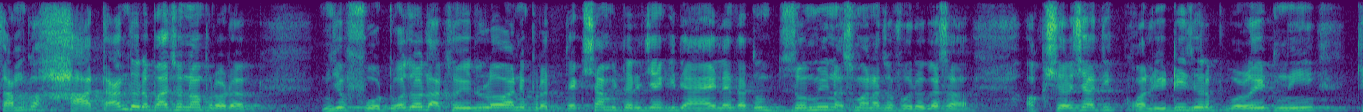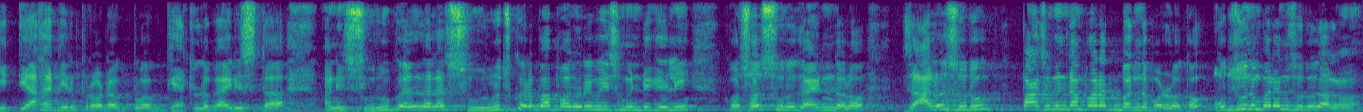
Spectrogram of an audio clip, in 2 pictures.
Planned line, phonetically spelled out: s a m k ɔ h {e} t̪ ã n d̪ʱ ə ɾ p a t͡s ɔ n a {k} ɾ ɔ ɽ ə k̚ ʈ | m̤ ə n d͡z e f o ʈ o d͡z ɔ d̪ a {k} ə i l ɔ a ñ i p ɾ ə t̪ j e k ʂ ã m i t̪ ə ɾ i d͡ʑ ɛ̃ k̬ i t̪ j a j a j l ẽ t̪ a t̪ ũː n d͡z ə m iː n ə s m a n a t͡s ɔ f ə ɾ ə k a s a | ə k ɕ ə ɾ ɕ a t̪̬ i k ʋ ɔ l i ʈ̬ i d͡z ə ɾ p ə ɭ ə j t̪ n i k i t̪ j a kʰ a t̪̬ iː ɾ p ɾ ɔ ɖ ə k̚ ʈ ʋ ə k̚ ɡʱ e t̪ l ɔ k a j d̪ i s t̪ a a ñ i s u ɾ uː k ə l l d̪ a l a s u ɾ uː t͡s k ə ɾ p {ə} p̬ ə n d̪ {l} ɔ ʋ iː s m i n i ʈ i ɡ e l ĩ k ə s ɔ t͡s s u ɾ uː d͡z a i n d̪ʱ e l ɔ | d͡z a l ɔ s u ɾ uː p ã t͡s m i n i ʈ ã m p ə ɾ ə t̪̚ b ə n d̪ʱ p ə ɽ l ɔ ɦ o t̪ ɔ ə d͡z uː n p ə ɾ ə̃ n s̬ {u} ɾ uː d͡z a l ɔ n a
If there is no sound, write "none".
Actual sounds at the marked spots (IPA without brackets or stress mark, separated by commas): a, p, kʰ, a, ɾ, u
